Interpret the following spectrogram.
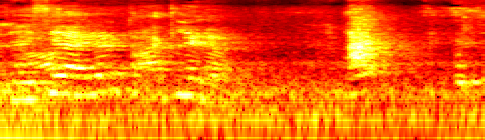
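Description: A person's voice making short, wordless calls, with a short, sharp burst near the end.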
